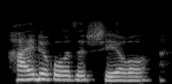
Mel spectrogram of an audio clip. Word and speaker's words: Heiderose Scheerer: I have a special guest today, Heiderose Scheerer. I hope I pronounced that correctly. From That's Germany. close enough. Say it properly for me. Heiderose Scheerer. Okay. Heiderose Scheerer.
